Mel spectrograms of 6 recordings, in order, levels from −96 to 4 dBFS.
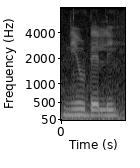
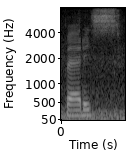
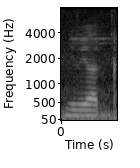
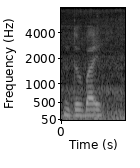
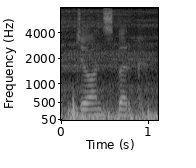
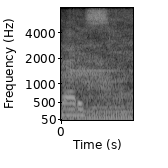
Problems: background sounds at intervals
